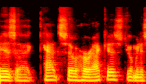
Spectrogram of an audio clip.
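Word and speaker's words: Katsohirakis: For the record, my last name is Katso Heracus. Do you want me to spell it?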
